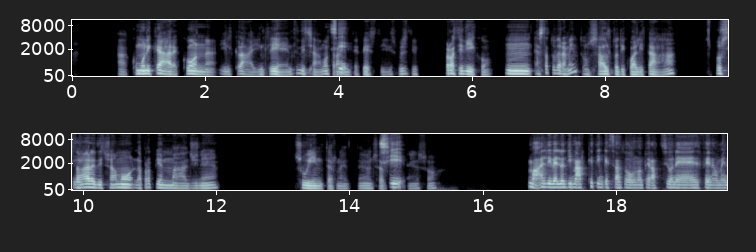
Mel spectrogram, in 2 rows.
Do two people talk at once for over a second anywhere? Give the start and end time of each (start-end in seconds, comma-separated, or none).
none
